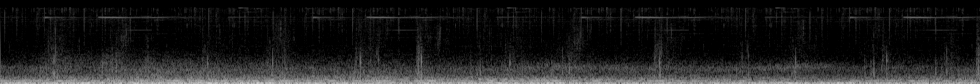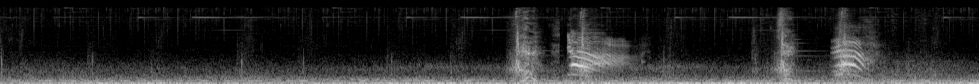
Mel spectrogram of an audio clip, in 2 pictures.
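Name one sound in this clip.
Footsteps fall on a stone floor.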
